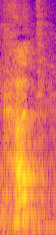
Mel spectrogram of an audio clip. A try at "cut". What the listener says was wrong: Not tut, but do it with me. Cut.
